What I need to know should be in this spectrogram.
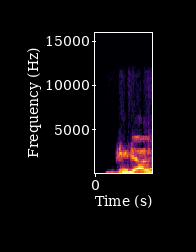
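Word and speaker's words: Widal: জি না স্যার, এটা হলো ভিডাল টেস্ট, ঠিক আছে। এটা অনেকেই জানে না, এটা খেলে ভুল করে, এটা উইডাল বলা যাবে না।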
